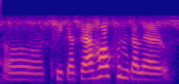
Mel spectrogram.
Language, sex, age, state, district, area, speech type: Assamese, female, 18-30, Assam, Golaghat, rural, conversation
